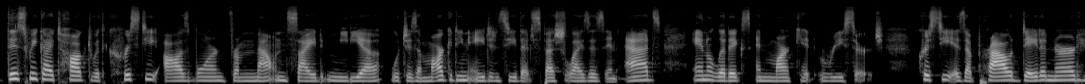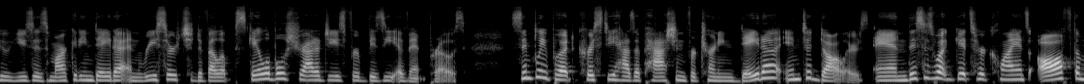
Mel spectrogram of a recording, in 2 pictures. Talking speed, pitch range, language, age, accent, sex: 175 wpm, 175-220 Hz, English, 20-39, American, female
